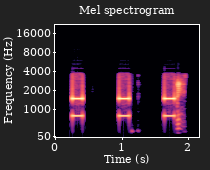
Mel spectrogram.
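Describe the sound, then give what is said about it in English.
Telephone keypad dialing tones: three short, steady dual-pitch beeps at even intervals, fairly quiet, with faint clicks and rustle after the second and third. “I don't know what that beeping is. Somebody's dialing a phone.”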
